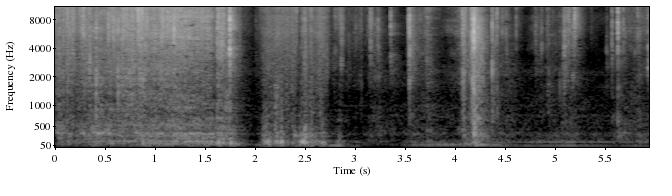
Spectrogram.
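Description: Hands rub and pull at a cardboard box.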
